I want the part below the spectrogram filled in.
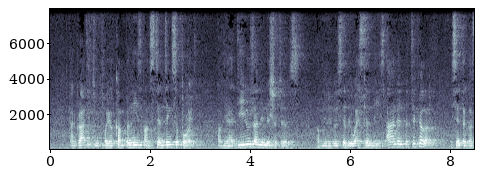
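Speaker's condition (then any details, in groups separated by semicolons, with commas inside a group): No condition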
